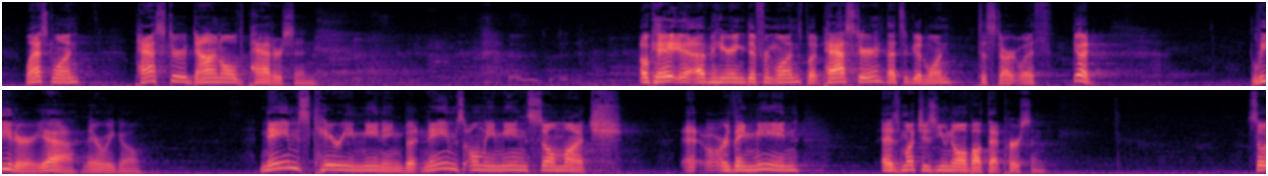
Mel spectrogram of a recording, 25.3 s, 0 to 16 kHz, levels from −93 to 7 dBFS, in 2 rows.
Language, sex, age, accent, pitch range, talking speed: English, male, 30-49, American, 115-180 Hz, 110 wpm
